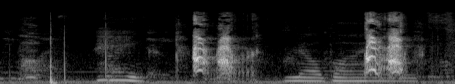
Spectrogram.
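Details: Short bursts of barking from French Bulldog puppies, two doubled barks about two seconds apart, with human speech and a faint hum between them.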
